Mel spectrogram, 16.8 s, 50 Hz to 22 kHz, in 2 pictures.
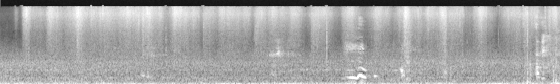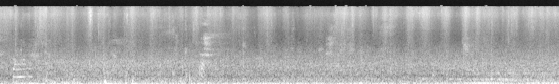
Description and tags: Sonic snaps CEVL Grass2
Field recordings from Centro Escolar Vale de Lamaçaes and its surroundings, made by pupils.
Fieldrecording, Lama, Sonicsnaps, aes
